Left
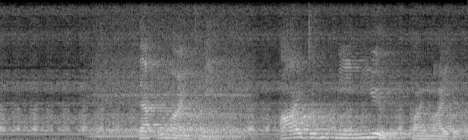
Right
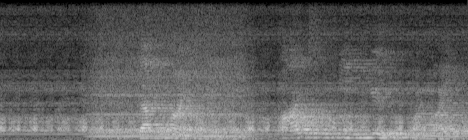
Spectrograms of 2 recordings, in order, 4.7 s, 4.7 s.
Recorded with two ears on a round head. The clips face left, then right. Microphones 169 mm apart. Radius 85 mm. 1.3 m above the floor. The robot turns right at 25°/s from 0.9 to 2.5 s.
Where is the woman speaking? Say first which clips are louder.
Left 3 dB; 35° left (ahead or behind), 0.6 m; by 4.6 s 55° left (ahead or behind), 0.6 m.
